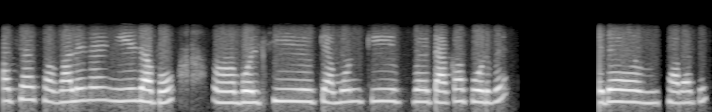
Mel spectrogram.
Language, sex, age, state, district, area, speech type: Bengali, female, 30-45, West Bengal, Hooghly, urban, conversation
